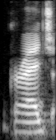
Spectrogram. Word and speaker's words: grudge: at my friend grudge grudge also has dippy duck silent in the word so that the magic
